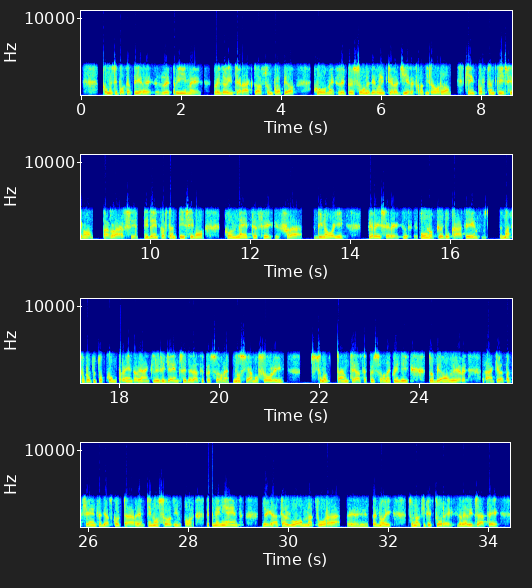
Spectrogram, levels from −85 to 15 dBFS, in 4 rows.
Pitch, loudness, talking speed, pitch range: 130 Hz, -19 LUFS, 130 wpm, 120-140 Hz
